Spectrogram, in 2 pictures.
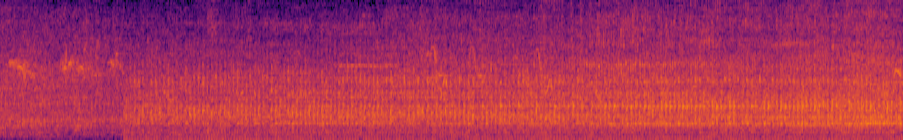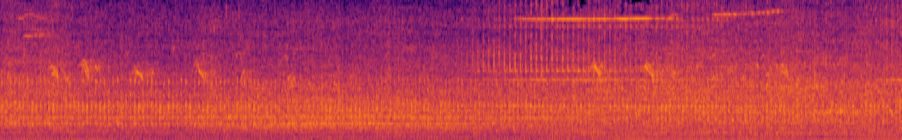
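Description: Cars drive by on a busy street outdoors.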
